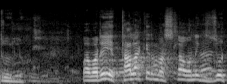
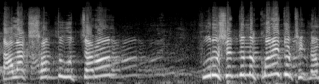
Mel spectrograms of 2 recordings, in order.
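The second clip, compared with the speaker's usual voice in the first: higher and louder, preaching hard; loud emphatic repeat; 9 semitones higher, 7 dB louder than usual. Shown as a demonstration. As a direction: drive the point home from the pulpit. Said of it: "কি কথা কন না?". (জোরালো উঁচু স্বরে প্রচার)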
